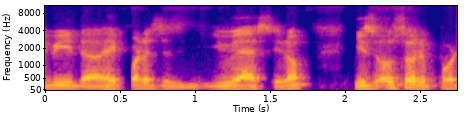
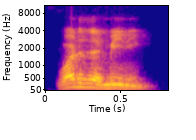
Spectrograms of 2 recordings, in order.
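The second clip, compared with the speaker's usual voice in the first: ordinary talk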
